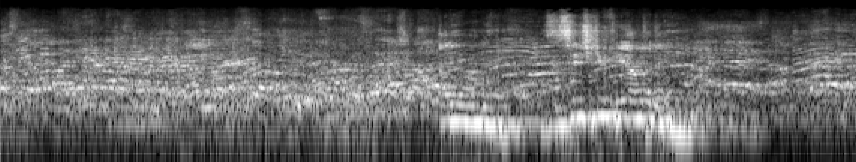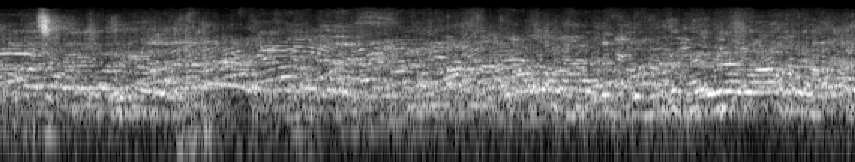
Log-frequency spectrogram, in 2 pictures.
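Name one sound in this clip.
A crowd of men and women talk all around in a busy room.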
